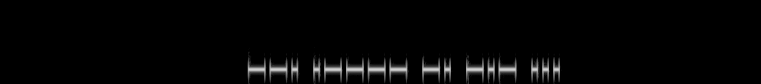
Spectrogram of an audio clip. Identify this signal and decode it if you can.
Morse code, heard as a keyed tone, about 22 wpm, 700 Hz. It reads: G1NKS
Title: DXCC-100 Call Signs - 5 Characters - Repeated 3x - 22wpm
